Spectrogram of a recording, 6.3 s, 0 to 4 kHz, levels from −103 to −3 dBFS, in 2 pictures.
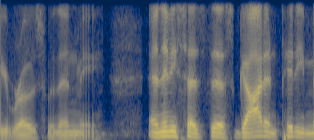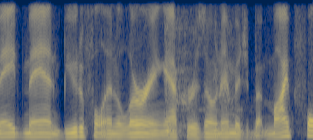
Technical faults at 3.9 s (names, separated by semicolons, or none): none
